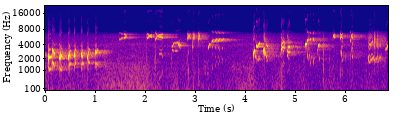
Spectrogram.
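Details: Chestnut-capped thrush of national champion class opening with a quick run of repeated chirps, then thin high whistles, short pauses and bursts of rising and falling notes.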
